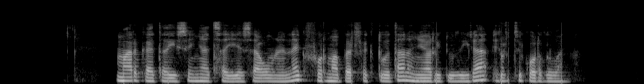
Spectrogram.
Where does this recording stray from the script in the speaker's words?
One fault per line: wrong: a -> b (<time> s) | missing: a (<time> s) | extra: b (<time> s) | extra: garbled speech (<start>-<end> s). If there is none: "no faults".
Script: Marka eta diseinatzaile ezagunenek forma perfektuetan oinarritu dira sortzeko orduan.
no faults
